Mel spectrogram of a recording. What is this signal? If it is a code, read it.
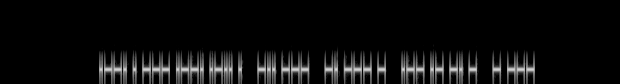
Morse code, heard as a keyed tone, about 48 wpm, 700 Hz. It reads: PEOPLE DO NOT WANT TO
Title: Sets of 5 Words Encore2 50wpm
